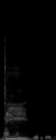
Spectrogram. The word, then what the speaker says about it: die: That is die. D Yeah. D. So it's a combination of E and E. E, E. Yeah, we pronounce E.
